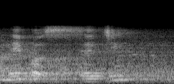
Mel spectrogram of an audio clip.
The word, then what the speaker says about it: Neposedi: You sang as a child in a group called, I hope I pronounce it right, Neposedi? Yes, you were right.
